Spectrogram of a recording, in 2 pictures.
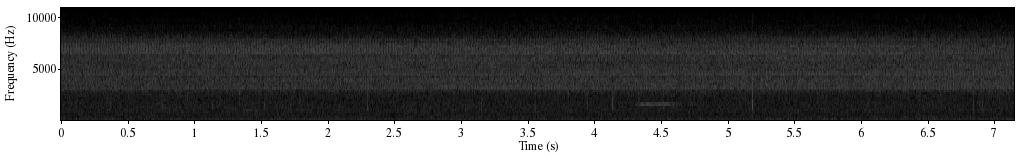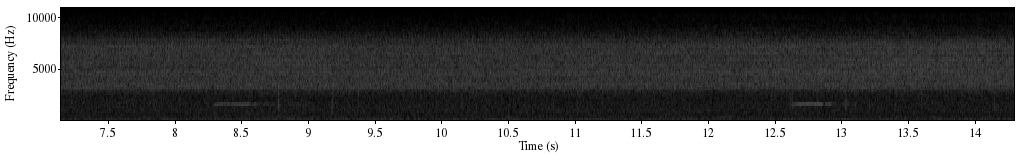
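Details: Unbroken summer cicada chorus, a dense high hiss filling the air evenly throughout, with a few short faint whistled notes and a single sharp click in the background.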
